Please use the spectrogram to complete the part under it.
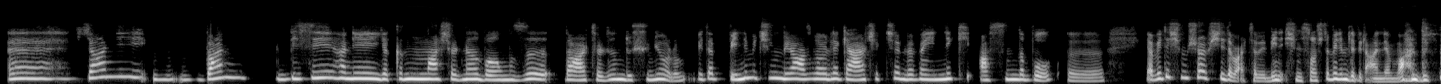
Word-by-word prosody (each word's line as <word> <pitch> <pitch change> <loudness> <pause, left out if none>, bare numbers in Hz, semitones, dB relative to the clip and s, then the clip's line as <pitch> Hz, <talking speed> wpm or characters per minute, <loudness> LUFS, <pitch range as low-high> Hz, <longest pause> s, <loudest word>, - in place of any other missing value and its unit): Eee, 260 0 0 0.2
yani, 340 +1 -3
b 220 -1 -5 0.2
ben, 310 +2 -2 0.3
bizi, 265 +6 0
hani, 270 -2 +5
yakınlaştırdığı, 240 -1 +4
bağımızı 215 +3 0
da 215 - +1
arttırdığını 205 +3 +1
düşünüyorum. 210 -3 -2
Bir 235 - -5
de 255 -2 -4
benim 255 +6 +4
için 285 0 -1
biraz 255 -1 +2
böyle 255 0 +2
gerçekçi 235 +3 -2
ebeveynlik 235 +1 +1
aslında 210 +1 -1
bu. 200 +1 -3
Eee, 160 -1 -9 0.4
ya, 210 - -1
bir 260 - +1
de 345 - -2
şimdi 310 -2 -5
şöyle 310 +1 -2
bir - - -8
şey 245 - -2
de 220 - 0
var - - -5
tabii. 150 -2 -7
Beni 200 +1 0
şimdi 180 -3 -7
sonuçta 185 +5 -4
benim 240 -2 +6
de 190 - -3
bir - - -9
annem 135 0 -4
vardı. 225 +3 +4
240 Hz, 165 wpm, -15 LUFS, 210-260 Hz, 0.4 s, benim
